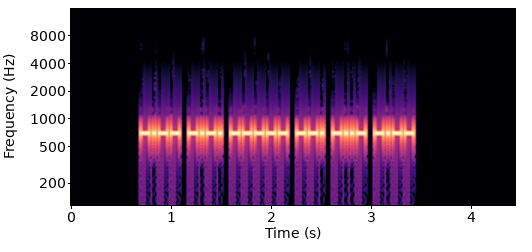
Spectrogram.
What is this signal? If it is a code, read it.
Morse code, heard as a keyed tone, about 40 wpm, 700 Hz. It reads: YC0GXY
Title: DXCC-100 Call Signs - 6 Characters - 40wpm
